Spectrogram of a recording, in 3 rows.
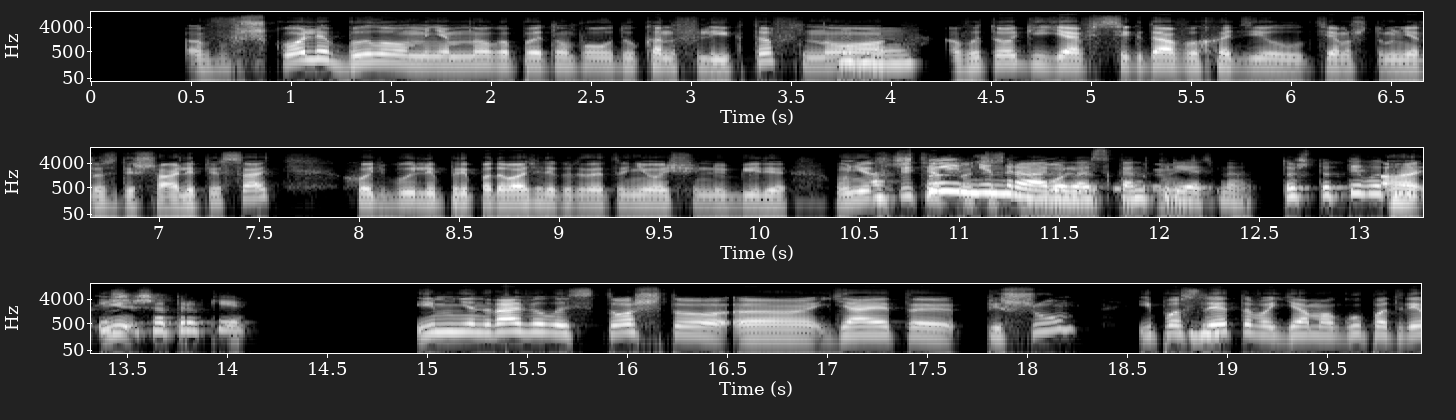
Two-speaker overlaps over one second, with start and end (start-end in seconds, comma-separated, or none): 10.5-12.3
